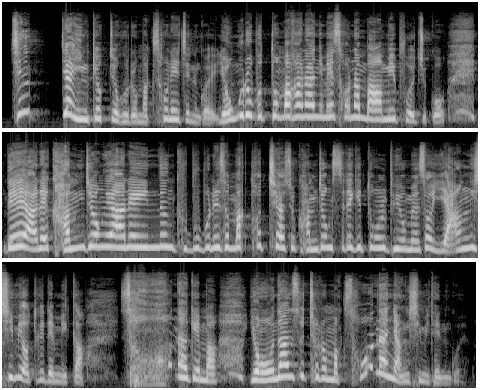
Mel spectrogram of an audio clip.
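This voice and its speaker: High-pitched middle-aged woman preaching, lots of "what happens then?" questions, goes loud then drops to a hush. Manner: emphatic preaching with frequent rhetorical questions; swings between loud stresses and hushed, near-whispered asides. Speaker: missionary pastor. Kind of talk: sermon.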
